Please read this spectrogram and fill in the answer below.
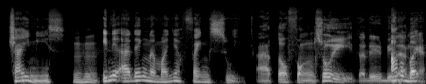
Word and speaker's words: Feng Shui: tanya dulu Feng Shui atau Feng Shui? Feng Shui. Feng Shui. Oh kan saya Batak, Shui. Batak Feng. Boleh. Feng Shui. Feng Shui. Feng Shui. Oh sebenarnya gitu. pengucapannya Feng Shui.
